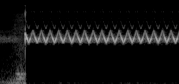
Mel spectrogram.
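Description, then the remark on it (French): A personal safety alarm carried by restaurant staff in Nantes city centre starts abruptly and keeps shrieking in a fast, warbling rise-and-fall tone, loud, with a brief muffled rustle just before it begins. “Alarme, les petites bombes tolérées de gel de poivre pour déstabiliser en fait l'agresseur et partir.”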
